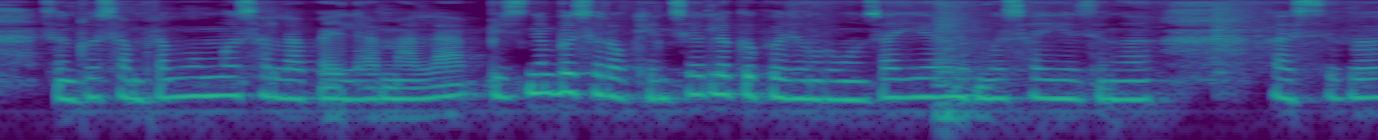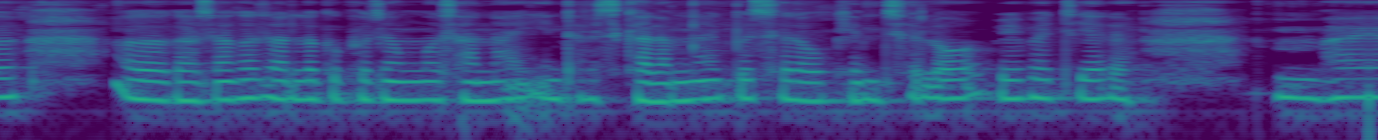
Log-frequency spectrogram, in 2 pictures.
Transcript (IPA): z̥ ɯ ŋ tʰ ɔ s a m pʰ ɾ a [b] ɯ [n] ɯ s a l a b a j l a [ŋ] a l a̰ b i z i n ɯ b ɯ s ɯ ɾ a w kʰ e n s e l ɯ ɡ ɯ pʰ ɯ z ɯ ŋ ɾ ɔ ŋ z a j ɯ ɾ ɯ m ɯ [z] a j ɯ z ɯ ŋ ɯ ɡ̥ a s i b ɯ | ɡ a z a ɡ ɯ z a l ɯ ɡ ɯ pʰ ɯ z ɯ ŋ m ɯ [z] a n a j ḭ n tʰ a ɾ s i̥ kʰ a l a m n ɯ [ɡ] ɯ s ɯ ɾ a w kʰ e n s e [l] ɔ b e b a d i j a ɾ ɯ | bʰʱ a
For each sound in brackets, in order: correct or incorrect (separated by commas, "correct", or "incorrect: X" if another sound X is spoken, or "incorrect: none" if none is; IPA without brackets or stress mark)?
incorrect: m, incorrect: m, incorrect: m, incorrect: s, incorrect: s, incorrect: b, correct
